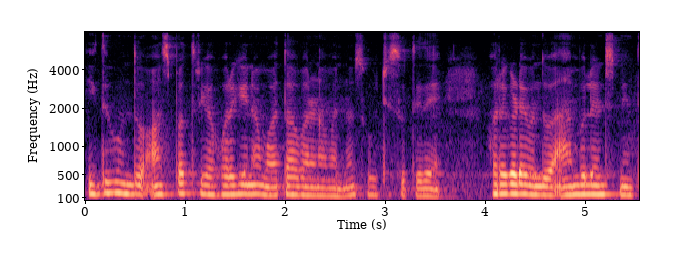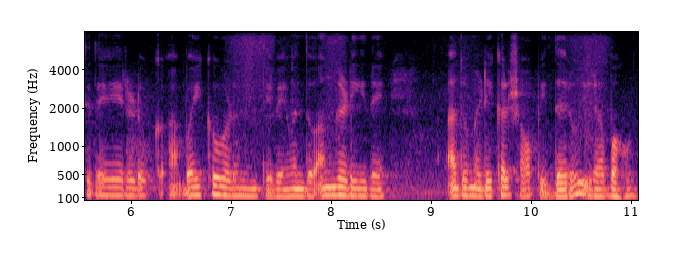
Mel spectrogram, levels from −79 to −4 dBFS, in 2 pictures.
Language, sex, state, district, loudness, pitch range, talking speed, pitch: Kannada, female, Karnataka, Chamarajanagar, -19 LUFS, 130-160 Hz, 115 wpm, 140 Hz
